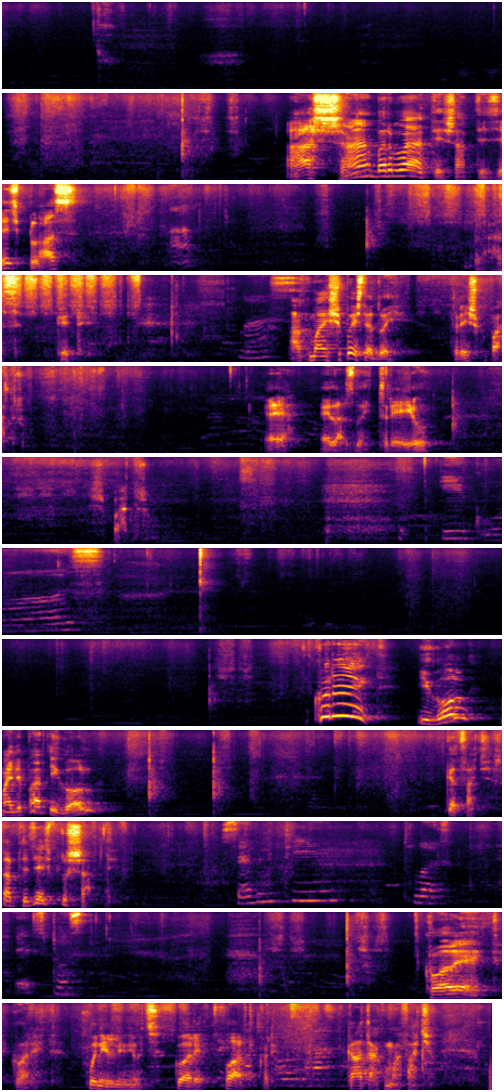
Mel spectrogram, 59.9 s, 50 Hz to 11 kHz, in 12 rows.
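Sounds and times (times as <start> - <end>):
chalk scraping on blackboard: 6.6 - 7.5, 13.2 - 17.2, 25.0 - 26.4, 37.1 - 37.6, 52.6 - 54.0
chalk tap on board: 41.4 - 42.4, 52.6 - 53.9.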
